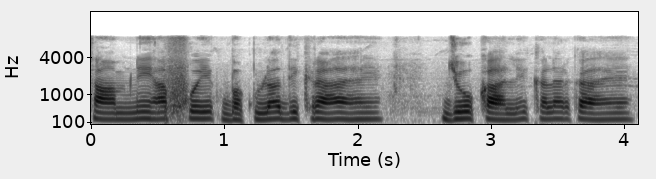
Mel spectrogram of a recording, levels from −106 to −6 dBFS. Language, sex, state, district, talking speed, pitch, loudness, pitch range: Hindi, male, Chhattisgarh, Kabirdham, 175 wpm, 170 Hz, -18 LUFS, 165-175 Hz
